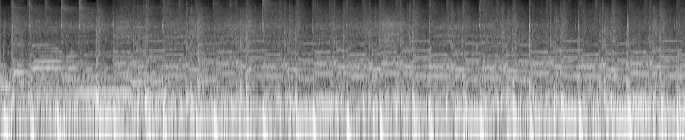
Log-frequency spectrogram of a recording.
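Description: Live band music led by a busy drum kit, with bass drum and snare hits, under held keyboard notes and lines.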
